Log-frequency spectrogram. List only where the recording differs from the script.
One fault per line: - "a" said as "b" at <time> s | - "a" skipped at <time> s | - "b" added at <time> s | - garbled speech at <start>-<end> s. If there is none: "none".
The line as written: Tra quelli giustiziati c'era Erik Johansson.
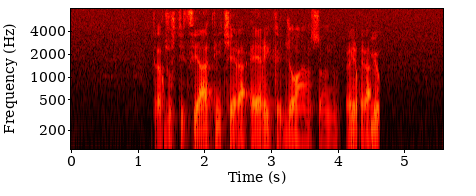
- "quelli" skipped at 1.4 s
- garbled speech at 4.1-4.6 s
